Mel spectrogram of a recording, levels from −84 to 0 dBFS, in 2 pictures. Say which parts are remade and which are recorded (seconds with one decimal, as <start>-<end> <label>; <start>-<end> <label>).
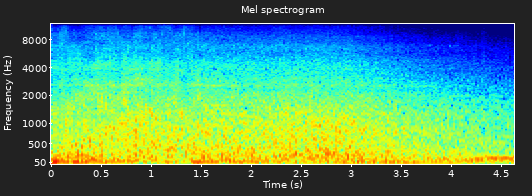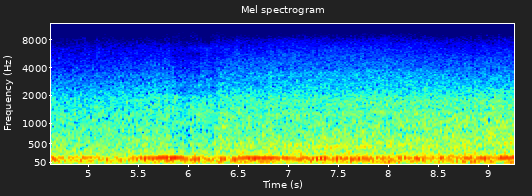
0.0-1.5 remade; 1.5-5.8 recorded; 5.8-6.3 remade; 6.3-9.3 recorded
